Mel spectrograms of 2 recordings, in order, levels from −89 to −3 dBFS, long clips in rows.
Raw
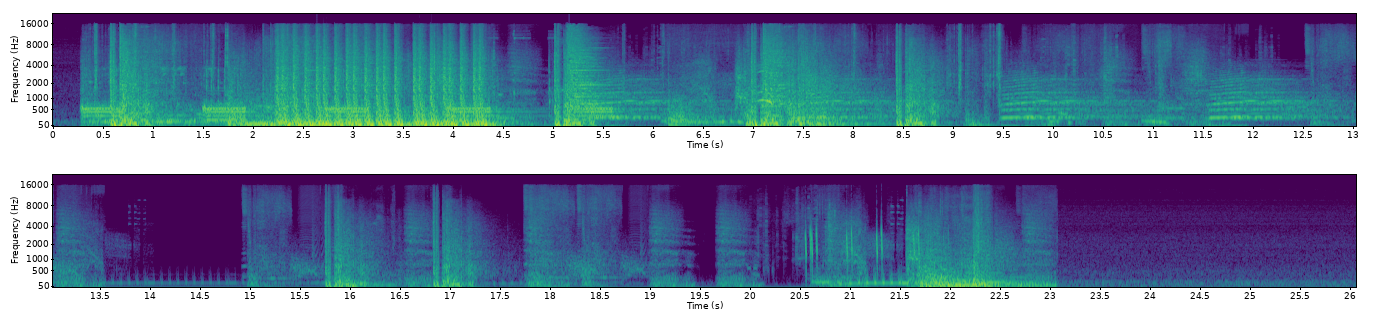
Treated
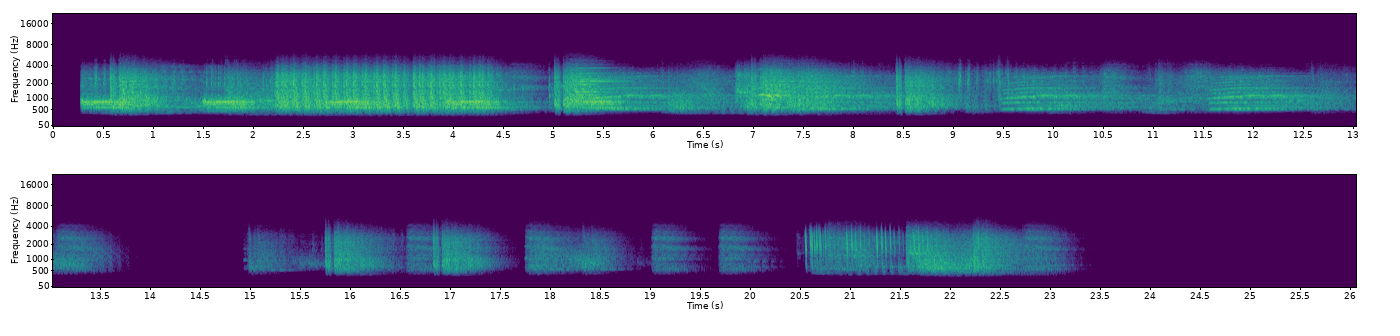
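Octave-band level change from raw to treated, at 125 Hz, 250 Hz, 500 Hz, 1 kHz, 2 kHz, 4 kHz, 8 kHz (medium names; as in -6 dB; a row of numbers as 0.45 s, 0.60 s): under -40 dB, under -40 dB, -3.5 dB, +5.0 dB, +2.0 dB, -7.0 dB, under -40 dB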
